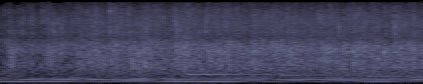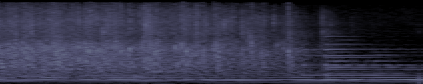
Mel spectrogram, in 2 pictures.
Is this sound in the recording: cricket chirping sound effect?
no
